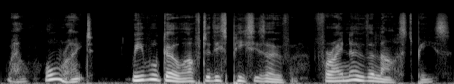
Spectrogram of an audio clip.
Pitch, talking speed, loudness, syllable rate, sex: 155 Hz, 225 wpm, -19 LUFS, 5.3 syllables/s, male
